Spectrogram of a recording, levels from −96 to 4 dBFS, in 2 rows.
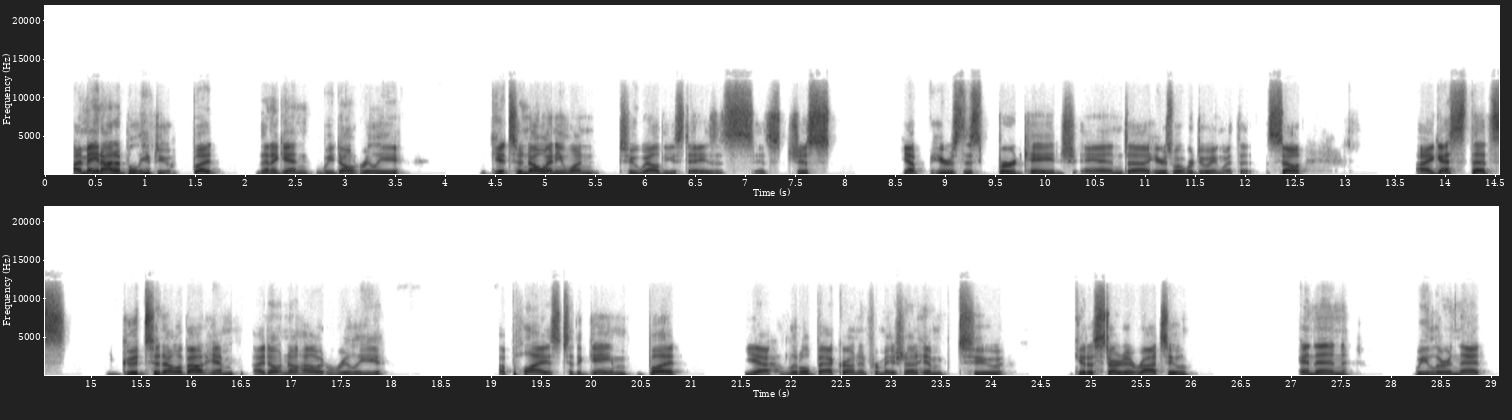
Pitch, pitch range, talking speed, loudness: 125 Hz, 110-145 Hz, 155 wpm, -22 LUFS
